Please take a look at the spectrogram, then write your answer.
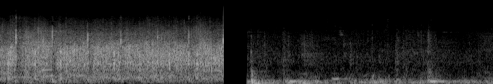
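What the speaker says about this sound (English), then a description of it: "Can we give each of these students a huge round of applause" Audience applause for graduating students at a Year 12 high school graduation ceremony, a dense steady clapping that cuts out abruptly midway and then resumes more faintly with some background murmur.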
